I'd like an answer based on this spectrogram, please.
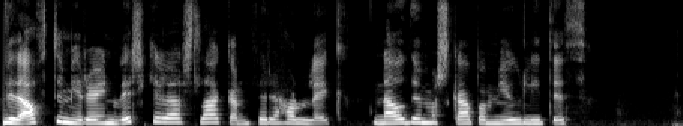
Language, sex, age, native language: Icelandic, female, 17, Icelandic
